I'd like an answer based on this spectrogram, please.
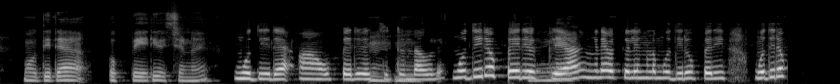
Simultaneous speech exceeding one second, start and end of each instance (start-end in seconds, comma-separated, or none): none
